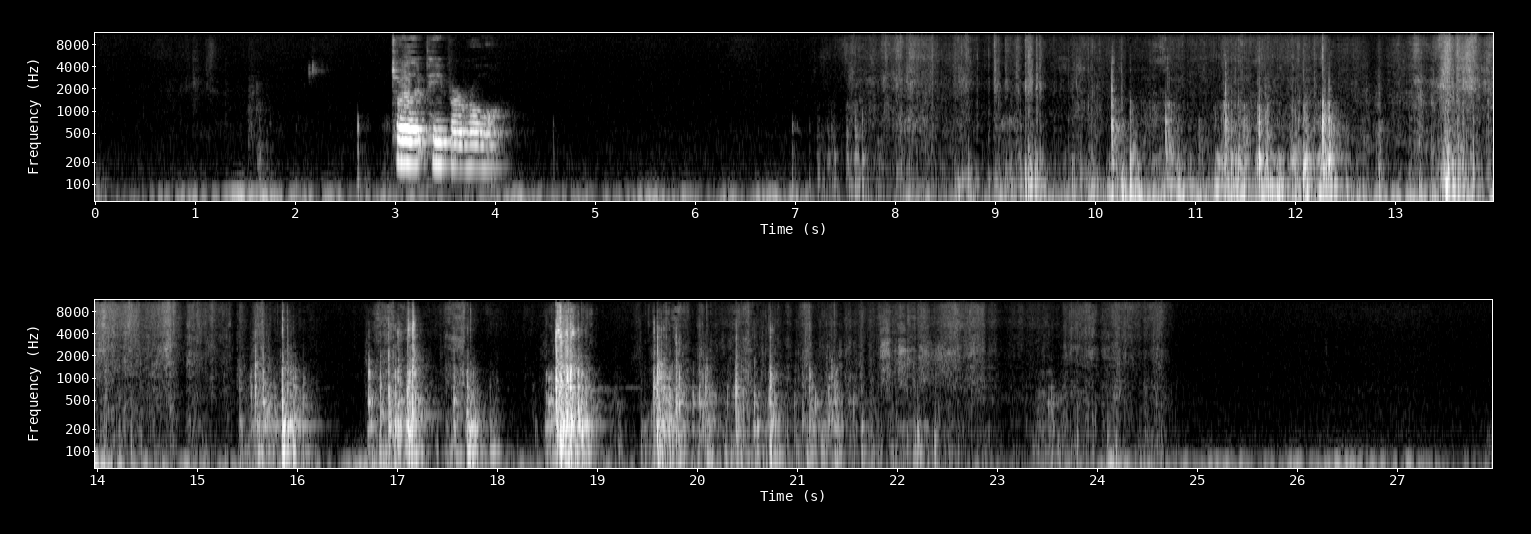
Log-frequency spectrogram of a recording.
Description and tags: toilet paper roll
Rolling toilet paper
paper, toilet, using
